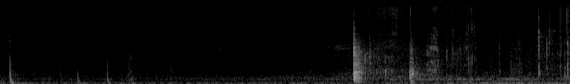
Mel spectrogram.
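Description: Stylus tip tapping and clicking against a tablet's glass screen during handwriting: faint, scattered light ticks, with a sharper click about three and a half seconds in and another just after.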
